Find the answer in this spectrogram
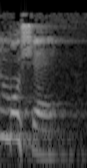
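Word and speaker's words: مشه (משה): در زبان عبری خیلی وقتا، نه همیشه، سین رو شین تلفظ میکنن، سلام رو میگن شالوم، نسا رو میگن نشاییم، موسا رو میگن مشه، مسیح رو میگن ماشیح.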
